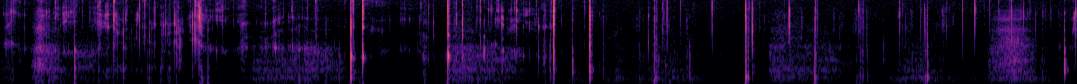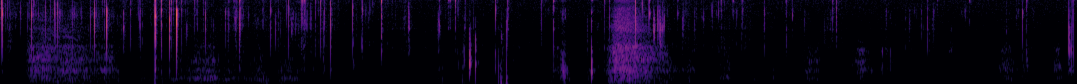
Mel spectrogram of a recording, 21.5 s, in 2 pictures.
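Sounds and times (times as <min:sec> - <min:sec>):
popping candy crackling while being chewed: 0:00.0 - 0:06.0
soft wet chewing: 0:00.0 - 0:19.2.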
